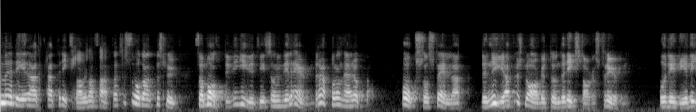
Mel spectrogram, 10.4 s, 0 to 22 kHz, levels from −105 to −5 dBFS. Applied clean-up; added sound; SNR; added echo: neural mask model DeepFilterNet 3.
